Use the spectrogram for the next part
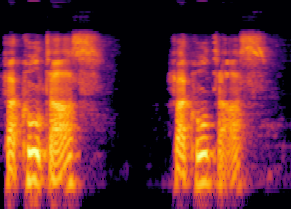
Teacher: Well, it doesn't have a macron over it, and it's not followed by two consonants, or an X or a Z. So this is a short penult, and the accent wants to jump back to the antepenult.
